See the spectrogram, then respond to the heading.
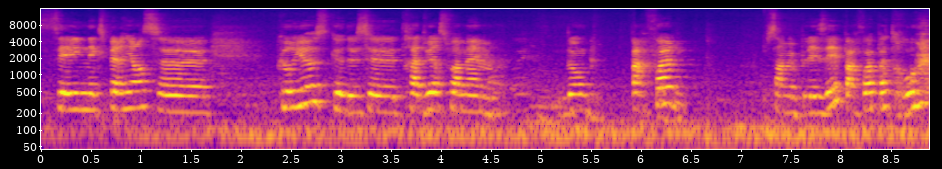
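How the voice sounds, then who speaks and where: A woman with a Spanish accent speaks very slowly at fairly high pitch, with long, frequent pauses and fairly even intonation. There is noticeable background noise and audible room echo. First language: Spanish (speaking French). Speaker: author. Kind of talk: book presentation Q&A.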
